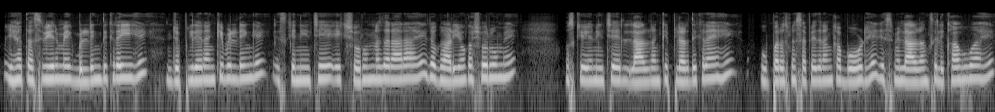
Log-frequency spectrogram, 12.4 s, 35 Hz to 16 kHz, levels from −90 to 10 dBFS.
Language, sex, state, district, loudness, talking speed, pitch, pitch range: Hindi, female, Bihar, Jamui, -18 LUFS, 240 wpm, 210 Hz, 195-225 Hz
